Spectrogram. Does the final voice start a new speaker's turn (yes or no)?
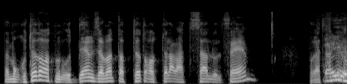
no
